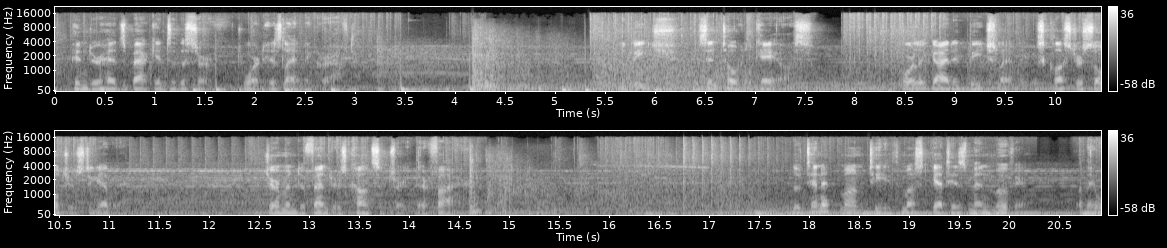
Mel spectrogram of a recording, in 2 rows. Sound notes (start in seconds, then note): 4.1 explosions booming; 14.4 artillery booming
